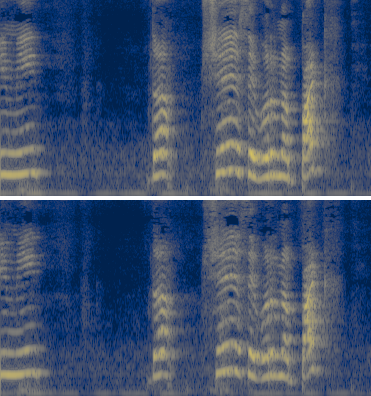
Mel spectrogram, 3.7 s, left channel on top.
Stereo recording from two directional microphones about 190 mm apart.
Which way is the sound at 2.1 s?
30° left (ahead or behind).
